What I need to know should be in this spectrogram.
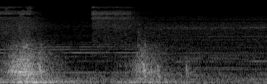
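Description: A hand knocks on a truck's metal door.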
